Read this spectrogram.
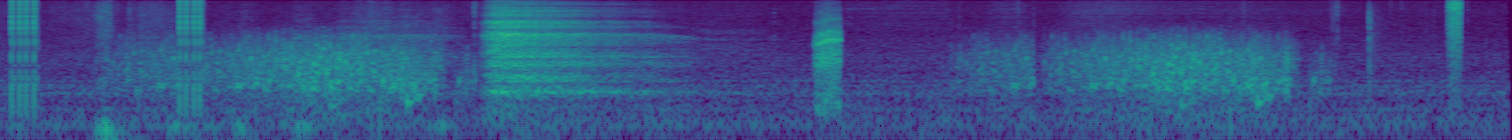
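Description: A fishing reel whirs as line winds in.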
